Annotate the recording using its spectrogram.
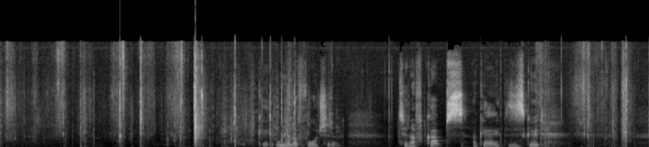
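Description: Playing cards slide and tap softly onto a surface.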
